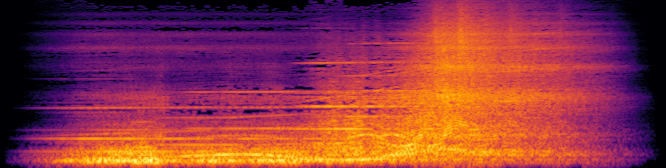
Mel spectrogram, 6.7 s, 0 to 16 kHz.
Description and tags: Sci-fi sound effects (26)
Sound design elements.
Effects recorded from the field of the ZOOM H6 recorder,and microphone Oktava MK-012-01,and then processed.
Sound composed of several layers, and then processed with different effect plug-ins in: Cakewalk by BandLab, Pro Tools First.
I use software to produce effects:
Ableton Live
VCV RACK 0.6.0
Pro Tools First
abstract, atmosphere, background, cinematic, dark, destruction, drone, futuristic, game, glitch, hit, horror, impact, metal, metalic, morph, moves, noise, opening, rise, scary, Sci-fi, stinger, transformation, transformer, transition, woosh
